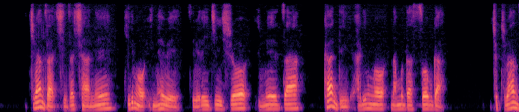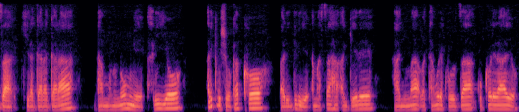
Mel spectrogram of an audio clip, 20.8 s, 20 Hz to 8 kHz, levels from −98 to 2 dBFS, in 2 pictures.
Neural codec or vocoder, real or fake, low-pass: none; real; 7.2 kHz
